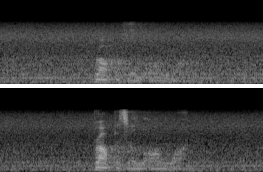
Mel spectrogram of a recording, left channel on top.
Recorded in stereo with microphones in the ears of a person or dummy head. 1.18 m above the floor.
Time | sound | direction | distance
0.9 | a man speaking | 60° right (ahead or behind) | 1.2 m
